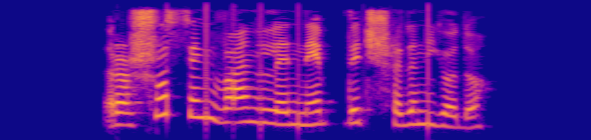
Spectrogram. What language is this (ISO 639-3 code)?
chm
